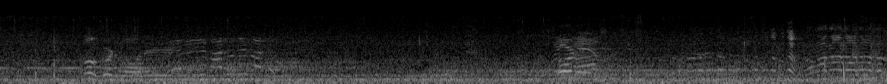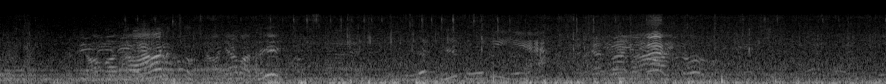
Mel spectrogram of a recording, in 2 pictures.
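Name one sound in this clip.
Men call out and talk loudly at a distance across an open field.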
